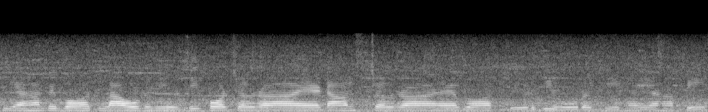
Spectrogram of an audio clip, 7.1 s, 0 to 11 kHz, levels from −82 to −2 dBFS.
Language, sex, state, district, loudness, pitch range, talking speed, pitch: Hindi, female, Rajasthan, Bikaner, -16 LUFS, 175-185 Hz, 185 wpm, 175 Hz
